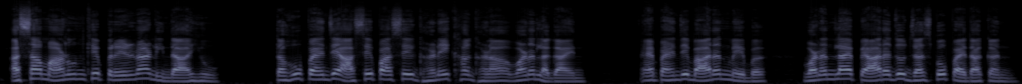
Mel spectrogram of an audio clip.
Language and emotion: Sindhi, neutral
